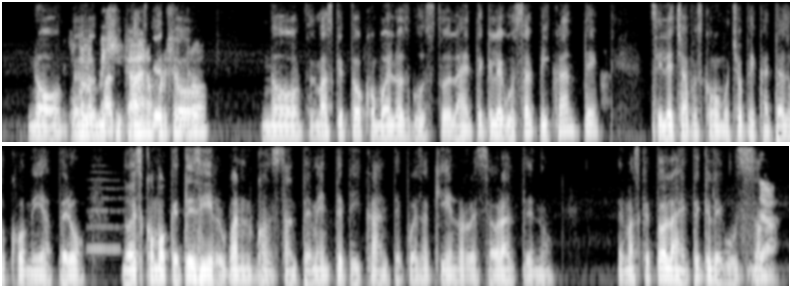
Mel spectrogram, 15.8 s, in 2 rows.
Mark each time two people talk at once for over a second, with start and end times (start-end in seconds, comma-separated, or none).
0.7-2.0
